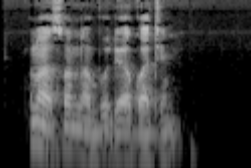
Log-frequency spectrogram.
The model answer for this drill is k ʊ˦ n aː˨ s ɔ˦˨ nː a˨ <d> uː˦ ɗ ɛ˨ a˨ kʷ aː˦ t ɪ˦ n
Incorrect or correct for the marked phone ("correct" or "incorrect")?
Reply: incorrect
